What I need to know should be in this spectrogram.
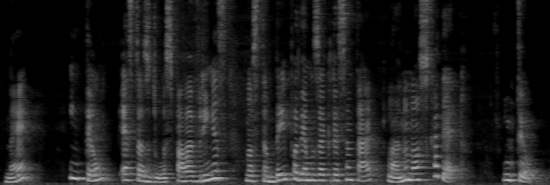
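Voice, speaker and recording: A woman teacher with a Brazilian Portuguese accent giving a patient televised literacy lesson, spelling out syllables slowly. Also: fairly high pitch, a little mellow. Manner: slow, patient, enunciating syllables.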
